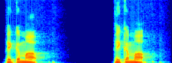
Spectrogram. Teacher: So we have with him, her, them, we tend to drop the beginning so it becomes im, So if I say pick them up, I'd say pick them up, pick them up. That TH completely disappeared, right?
